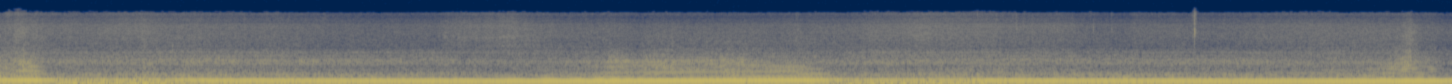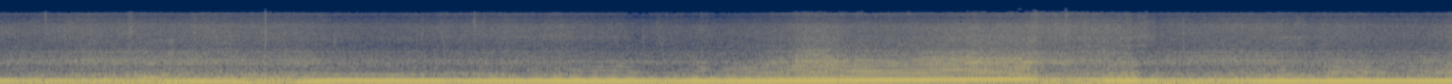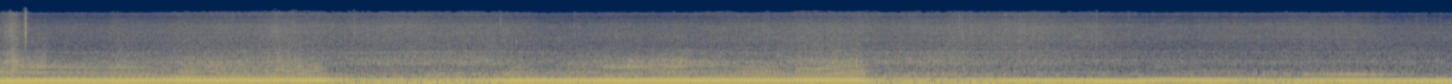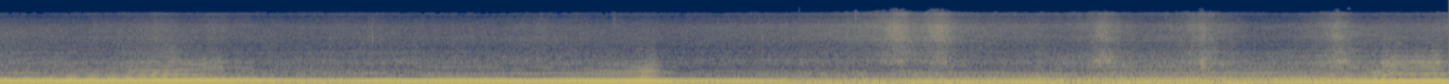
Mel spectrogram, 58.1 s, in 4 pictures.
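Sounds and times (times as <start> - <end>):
car engine running: 0.0 - 22.4, 37.5 - 58.0.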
